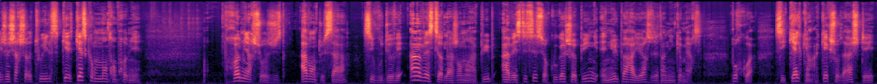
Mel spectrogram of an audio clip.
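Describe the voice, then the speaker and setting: A man gives a screen-share tutorial, talking in a loose, conversational way. His voice sits fairly low but sounds bright and forceful, and it stays close and dry with no room sound. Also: dry recording. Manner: conversational, emphatic explaining with rhetorical questions. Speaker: e-commerce consultant.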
